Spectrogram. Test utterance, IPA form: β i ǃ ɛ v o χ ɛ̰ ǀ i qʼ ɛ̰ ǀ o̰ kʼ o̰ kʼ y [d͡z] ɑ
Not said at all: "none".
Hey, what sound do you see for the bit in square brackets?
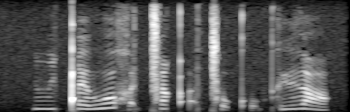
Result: ð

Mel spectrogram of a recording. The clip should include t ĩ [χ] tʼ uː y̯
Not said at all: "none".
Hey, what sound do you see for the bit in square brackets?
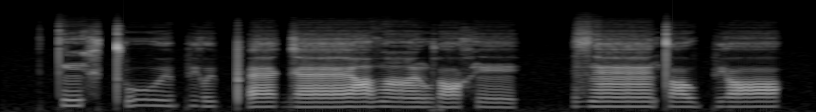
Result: x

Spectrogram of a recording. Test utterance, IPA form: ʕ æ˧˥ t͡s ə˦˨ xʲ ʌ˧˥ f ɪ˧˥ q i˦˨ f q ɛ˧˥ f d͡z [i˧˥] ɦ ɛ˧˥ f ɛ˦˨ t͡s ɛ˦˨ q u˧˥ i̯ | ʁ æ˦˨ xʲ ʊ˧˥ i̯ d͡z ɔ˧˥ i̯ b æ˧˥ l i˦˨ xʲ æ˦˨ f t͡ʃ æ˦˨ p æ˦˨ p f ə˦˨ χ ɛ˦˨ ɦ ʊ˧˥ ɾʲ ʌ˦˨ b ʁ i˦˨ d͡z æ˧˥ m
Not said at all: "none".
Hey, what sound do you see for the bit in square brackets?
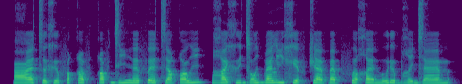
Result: i˧˥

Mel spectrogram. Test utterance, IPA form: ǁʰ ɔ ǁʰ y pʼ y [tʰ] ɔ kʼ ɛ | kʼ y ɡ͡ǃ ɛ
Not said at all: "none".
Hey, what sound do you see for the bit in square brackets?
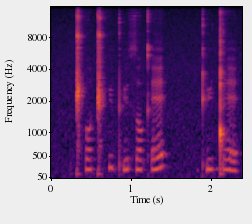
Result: θ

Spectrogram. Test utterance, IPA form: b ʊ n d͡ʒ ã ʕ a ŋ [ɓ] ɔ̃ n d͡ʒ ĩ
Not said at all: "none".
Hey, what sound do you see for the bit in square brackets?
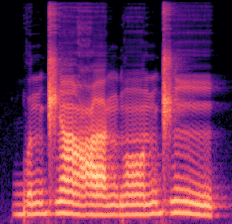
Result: ɡ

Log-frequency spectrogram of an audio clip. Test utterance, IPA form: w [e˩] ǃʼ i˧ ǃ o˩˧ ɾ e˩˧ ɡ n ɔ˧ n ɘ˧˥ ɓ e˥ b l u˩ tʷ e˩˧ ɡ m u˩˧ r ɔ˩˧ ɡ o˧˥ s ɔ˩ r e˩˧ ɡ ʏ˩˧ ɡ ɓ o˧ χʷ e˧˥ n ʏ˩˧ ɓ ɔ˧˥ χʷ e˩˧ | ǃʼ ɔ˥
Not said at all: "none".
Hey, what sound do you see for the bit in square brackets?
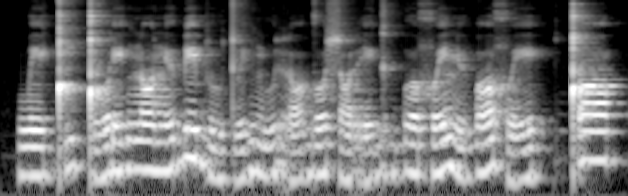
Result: e˩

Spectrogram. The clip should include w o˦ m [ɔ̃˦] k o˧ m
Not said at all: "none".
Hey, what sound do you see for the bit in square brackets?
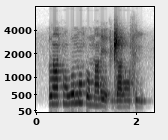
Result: ɔ̃˦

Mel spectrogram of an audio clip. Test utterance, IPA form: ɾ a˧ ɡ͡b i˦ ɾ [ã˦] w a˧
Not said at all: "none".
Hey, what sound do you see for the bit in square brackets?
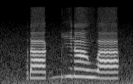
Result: ã˦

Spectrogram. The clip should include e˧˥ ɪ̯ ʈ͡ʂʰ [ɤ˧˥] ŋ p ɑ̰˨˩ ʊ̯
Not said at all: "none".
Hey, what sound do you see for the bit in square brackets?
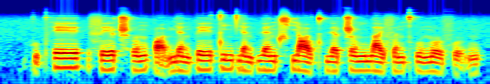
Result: ɤ˧˥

